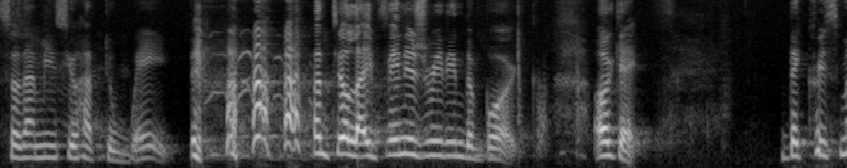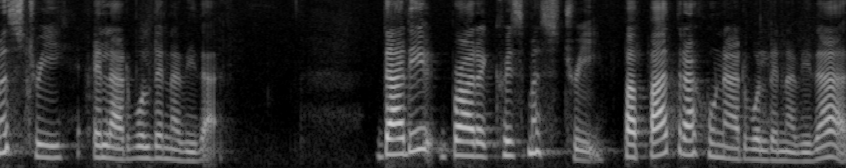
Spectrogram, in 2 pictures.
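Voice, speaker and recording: Her intonation lively and her pitch fairly high, a woman speaks at a moderate pace with long, frequent pauses. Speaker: professor leading a parent literacy workshop. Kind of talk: bilingual workshop presentation.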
